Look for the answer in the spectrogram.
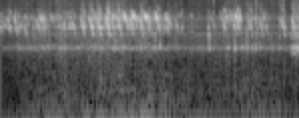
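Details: Common redpolls (Acanthis flammea) at a feeder in boreal Ontario, Canada: several birds give a rapid, dry chatter of buzzy, high twittering notes over a faint steady hum.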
